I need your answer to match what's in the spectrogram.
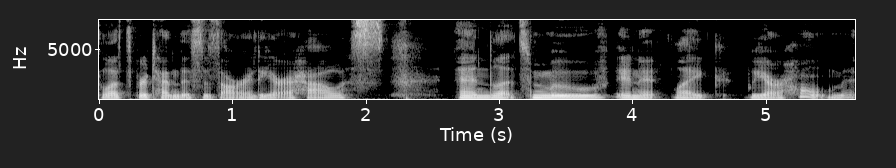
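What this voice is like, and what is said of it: Rough, dry-sounding voice. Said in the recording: “sorry about my voice. ... My throat has been acting a little weird ... I've been getting a little dry”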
